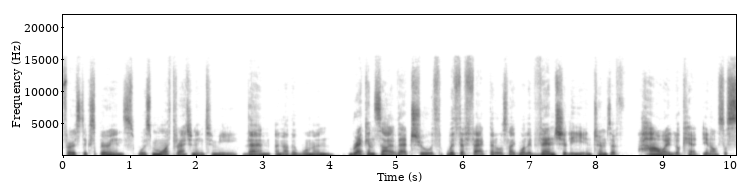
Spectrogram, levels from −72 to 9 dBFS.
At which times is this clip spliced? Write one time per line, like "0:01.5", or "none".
0:04.1
0:05.0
